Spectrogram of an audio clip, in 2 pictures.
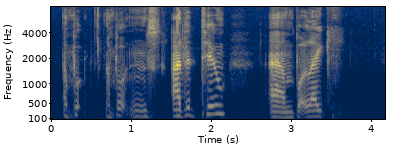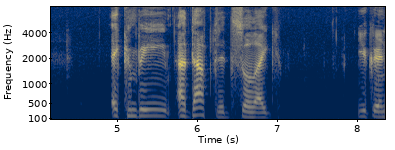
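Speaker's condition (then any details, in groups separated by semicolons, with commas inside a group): Cerebral palsy; tight muscles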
